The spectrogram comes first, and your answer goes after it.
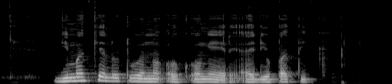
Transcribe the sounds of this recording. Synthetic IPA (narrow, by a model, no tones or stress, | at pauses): ɡimakelotwonɔʔokoŋeɾḛʔa̰djopat̪ik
